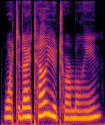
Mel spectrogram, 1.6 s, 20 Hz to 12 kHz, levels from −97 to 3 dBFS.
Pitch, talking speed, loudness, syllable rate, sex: 240 Hz, 225 wpm, -16 LUFS, 6.2 syllables/s, female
